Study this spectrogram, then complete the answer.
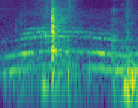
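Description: A cat meows once, a short rising-and-falling cry heard close and clear, with no one speaking over it.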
